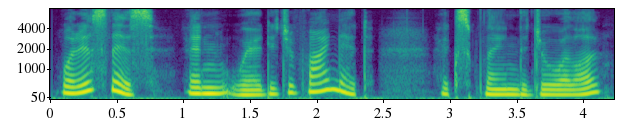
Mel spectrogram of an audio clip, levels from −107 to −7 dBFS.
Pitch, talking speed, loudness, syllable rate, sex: 200 Hz, 170 wpm, -18 LUFS, 5.2 syllables/s, female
